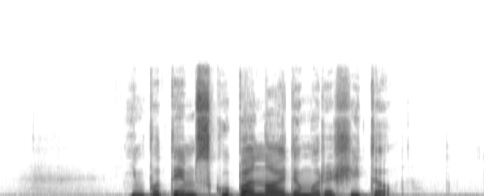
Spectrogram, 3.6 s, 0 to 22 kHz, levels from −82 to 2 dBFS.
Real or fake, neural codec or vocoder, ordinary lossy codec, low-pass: real; none; none; 14.4 kHz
